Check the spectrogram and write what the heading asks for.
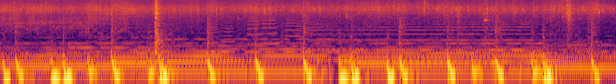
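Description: Pork frying in a pan of hot oil with a steady sizzle, while metal tongs turn the meat. Steady low tones and a soft thump about once a second run underneath.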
